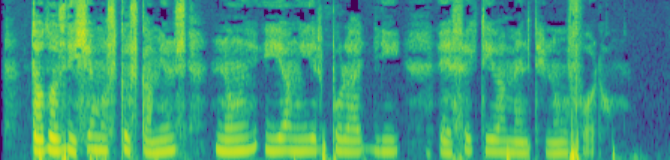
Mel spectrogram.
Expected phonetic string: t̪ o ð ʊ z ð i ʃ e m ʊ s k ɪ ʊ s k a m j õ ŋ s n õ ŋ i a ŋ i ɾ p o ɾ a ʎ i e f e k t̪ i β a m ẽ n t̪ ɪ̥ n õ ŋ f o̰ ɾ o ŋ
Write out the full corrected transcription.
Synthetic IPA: t̪ o ð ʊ z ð i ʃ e m ʊ s k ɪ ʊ s k a m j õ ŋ s n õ ŋ i a ŋ i ɾ p o ɾ a ʎ i e f e k t̪ i β a m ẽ n t̪ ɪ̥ n õ ŋ f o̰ ɾ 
